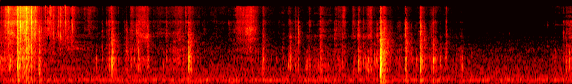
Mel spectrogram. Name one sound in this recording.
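A cardboard box rustles and taps in hands.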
